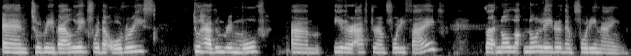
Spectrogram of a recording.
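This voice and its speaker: A woman's voice: a little high, fairly even intonation, a little slow. A woman in her forties asking a question in a Q&A session, hesitant with restarts. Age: 40s. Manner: hesitant, with nervous laughs and restarts. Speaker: caller.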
